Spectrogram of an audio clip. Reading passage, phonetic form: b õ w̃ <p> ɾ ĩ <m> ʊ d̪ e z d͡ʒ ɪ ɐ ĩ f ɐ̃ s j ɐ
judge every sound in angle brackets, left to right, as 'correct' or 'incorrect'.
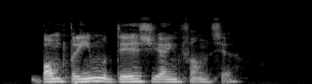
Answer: correct, correct

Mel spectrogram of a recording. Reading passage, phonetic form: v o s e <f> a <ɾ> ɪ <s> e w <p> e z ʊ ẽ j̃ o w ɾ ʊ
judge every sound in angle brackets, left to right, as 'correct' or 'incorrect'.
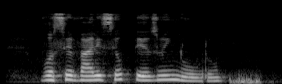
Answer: incorrect, incorrect, correct, correct

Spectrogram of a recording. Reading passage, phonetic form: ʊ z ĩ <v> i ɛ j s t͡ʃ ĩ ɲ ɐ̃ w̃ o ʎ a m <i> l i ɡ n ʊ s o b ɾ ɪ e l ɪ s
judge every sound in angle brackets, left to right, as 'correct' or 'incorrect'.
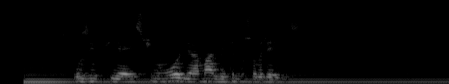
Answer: incorrect, incorrect

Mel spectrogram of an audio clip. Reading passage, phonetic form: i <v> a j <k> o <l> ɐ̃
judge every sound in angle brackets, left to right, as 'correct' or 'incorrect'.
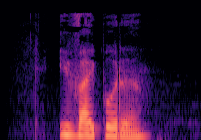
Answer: correct, incorrect, incorrect

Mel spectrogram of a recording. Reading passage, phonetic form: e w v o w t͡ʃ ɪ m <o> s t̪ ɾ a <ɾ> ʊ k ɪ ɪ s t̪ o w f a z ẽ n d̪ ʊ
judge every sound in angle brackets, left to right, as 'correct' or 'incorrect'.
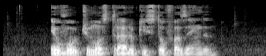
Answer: correct, correct

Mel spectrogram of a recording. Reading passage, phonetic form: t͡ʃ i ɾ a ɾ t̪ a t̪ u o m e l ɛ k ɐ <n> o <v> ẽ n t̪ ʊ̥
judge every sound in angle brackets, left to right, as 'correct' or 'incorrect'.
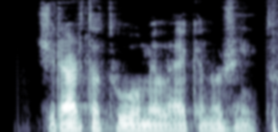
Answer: correct, incorrect

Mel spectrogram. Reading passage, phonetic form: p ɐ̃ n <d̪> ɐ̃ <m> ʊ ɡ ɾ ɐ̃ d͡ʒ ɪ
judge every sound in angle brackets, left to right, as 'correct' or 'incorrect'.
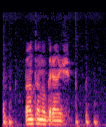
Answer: incorrect, incorrect

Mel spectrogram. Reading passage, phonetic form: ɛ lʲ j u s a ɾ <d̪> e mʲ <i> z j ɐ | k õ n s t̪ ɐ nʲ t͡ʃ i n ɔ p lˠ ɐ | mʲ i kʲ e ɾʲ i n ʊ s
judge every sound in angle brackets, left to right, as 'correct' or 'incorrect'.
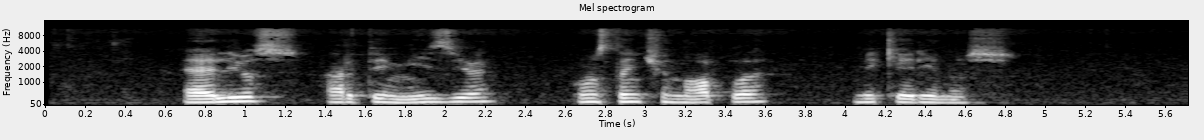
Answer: incorrect, correct

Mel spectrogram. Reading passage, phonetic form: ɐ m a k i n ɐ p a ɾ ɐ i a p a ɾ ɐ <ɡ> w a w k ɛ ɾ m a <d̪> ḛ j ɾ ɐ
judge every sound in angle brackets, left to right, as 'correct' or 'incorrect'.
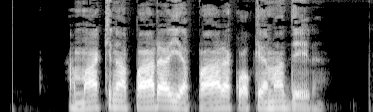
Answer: incorrect, correct

